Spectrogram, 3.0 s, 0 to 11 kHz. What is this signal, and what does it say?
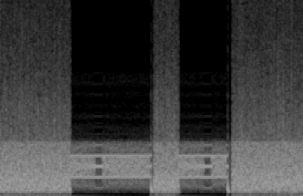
Packet radio (AX.25, as in APRS).
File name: ISS-01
